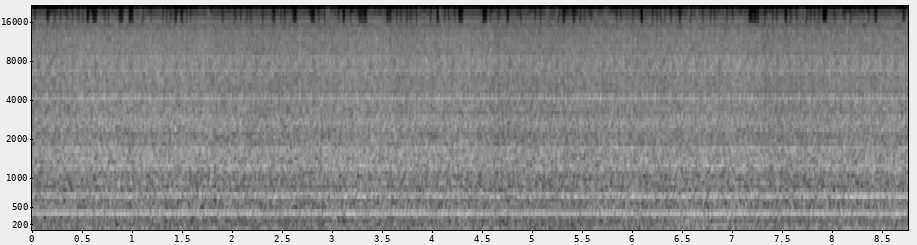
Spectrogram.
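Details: 2006 Honda Odyssey EX-L with a freshly replaced power steering pump (the original leaked at the shaft), filled with Honda fluid: a steady high whine over idle as the pump groans on air before it is fully primed.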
